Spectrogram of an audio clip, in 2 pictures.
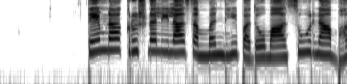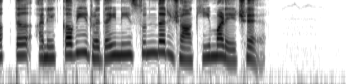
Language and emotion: Gujarati, neutral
